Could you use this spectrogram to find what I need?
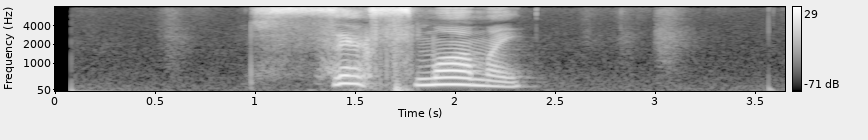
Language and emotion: Russian, angry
